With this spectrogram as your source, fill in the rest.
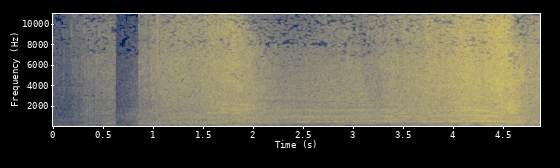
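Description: A junior dragster launches and runs down the strip at a Jr. Dragster Nationals drag race, its small engine droning in a steady rising pitch that grows louder toward the end, with a brief gap near the start.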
